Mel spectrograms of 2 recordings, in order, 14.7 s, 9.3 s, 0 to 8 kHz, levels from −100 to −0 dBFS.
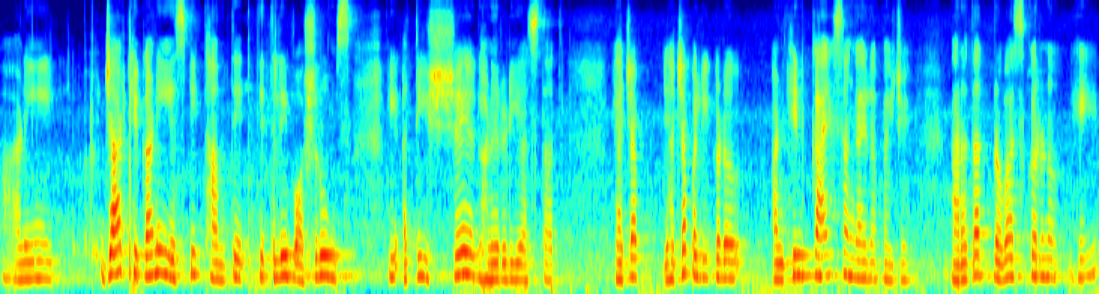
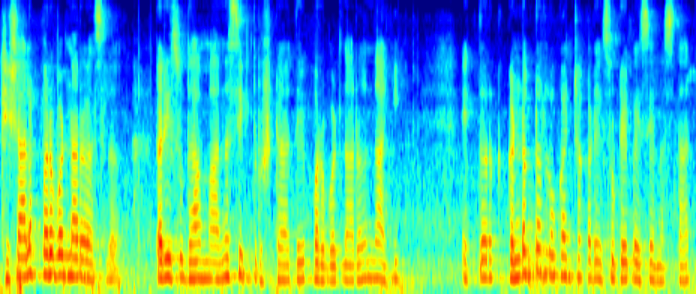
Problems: constant background noise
